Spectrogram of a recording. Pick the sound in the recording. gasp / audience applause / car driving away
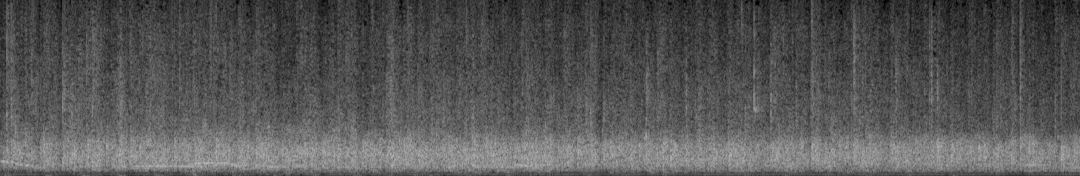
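audience applause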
